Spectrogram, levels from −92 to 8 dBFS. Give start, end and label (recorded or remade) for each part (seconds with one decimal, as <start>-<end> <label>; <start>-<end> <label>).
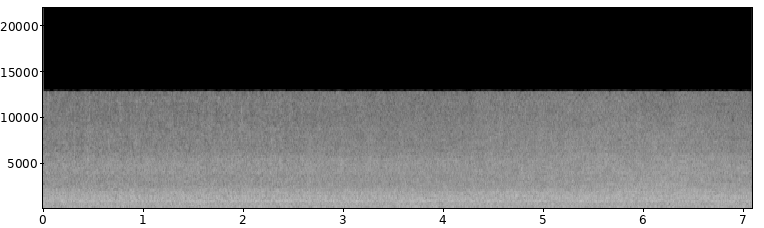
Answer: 0.0-2.6 recorded; 2.6-7.1 remade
